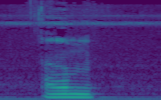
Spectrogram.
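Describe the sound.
A faint, steady high-pitched cricket trill runs through the whole stretch outdoors at night, briefly overlapped by a short voiced hum or vowel from someone.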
